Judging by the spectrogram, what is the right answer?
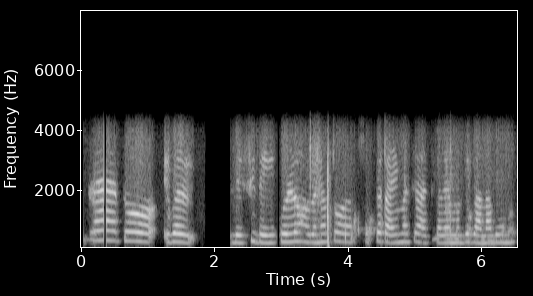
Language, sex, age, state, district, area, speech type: Bengali, female, 18-30, West Bengal, Purba Bardhaman, urban, conversation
